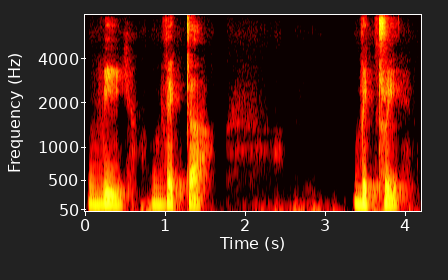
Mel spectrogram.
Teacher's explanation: हमको फिर से अपने ऊपर के दांतों को और नीचे के होठों को नज़दीक लाना है, एयर फ्लो को नैरो करना है, एयर फ्लो को हल्का करना है। It will be like this: वी, विक्टर, विक्ट्री।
